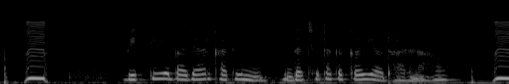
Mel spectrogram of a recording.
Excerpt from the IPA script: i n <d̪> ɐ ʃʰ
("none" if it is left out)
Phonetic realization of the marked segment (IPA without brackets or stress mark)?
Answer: d̪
